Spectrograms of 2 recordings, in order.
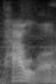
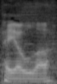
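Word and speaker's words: Paolo: on Big Brother once p a o l o is paa not poola but it's interesting um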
